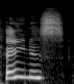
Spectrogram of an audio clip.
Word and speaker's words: heinous: It's not heinous or strategic. It's heinous. If you can say hinds, you can say heinous.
